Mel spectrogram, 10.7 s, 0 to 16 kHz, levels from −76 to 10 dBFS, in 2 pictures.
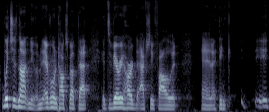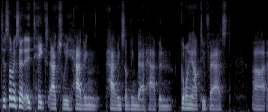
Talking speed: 205 wpm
